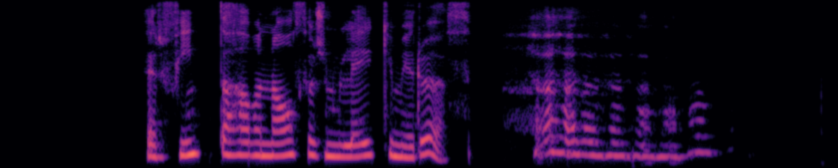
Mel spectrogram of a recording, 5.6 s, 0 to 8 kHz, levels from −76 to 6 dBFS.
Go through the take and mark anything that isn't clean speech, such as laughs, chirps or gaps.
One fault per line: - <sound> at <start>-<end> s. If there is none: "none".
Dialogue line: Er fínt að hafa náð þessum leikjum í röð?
- laugh at 3.4-4.9 s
